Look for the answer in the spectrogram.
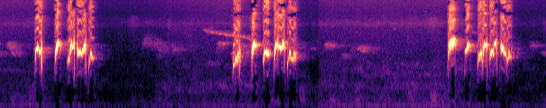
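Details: Lure red-whiskered bulbul singing to attract wild bulbuls for fighting; three short, bright phrases of four to five quick whistled notes, about three seconds apart, in otherwise quiet surroundings.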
